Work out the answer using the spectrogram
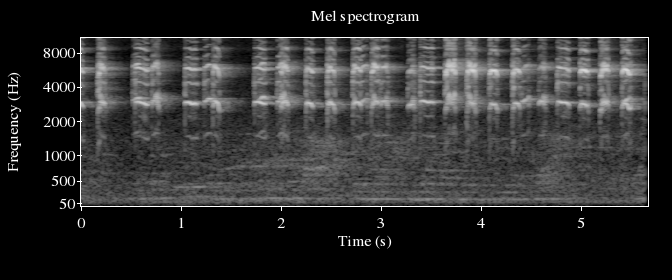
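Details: Kutilang (sooty-headed bulbul), Indonesia, with rhythmic grating chirps roughly twice per second, evenly paced, becoming slightly louder toward the end; a soft low hum underneath.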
